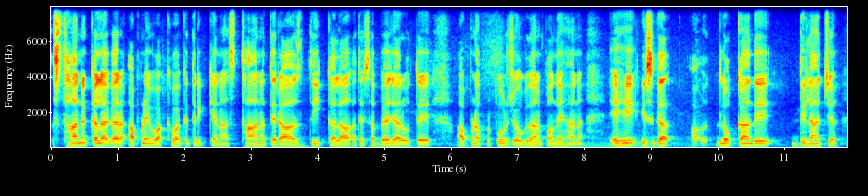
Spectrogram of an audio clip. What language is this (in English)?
Punjabi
